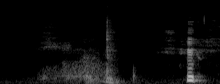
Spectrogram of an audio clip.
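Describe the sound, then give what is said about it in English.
A drawer opening or closing: a low sliding rumble followed by a few sharp knocks, the last one the loudest. “You need to get inside this drawer called the bit drawer.”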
